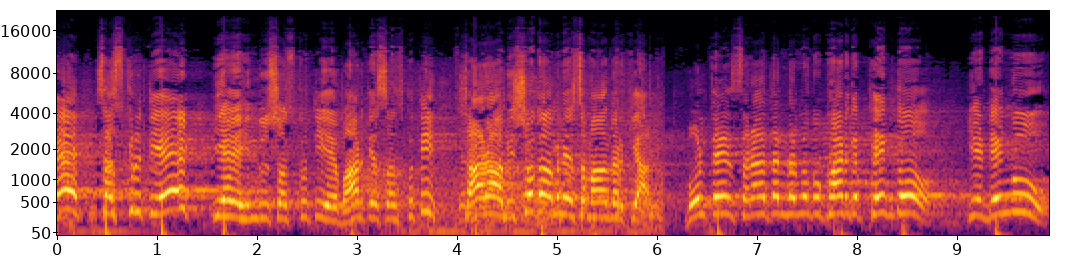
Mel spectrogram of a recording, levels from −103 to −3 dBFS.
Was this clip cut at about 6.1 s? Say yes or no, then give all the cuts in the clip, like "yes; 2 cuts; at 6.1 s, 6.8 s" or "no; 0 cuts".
yes; 1 cut; at 6.1 s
